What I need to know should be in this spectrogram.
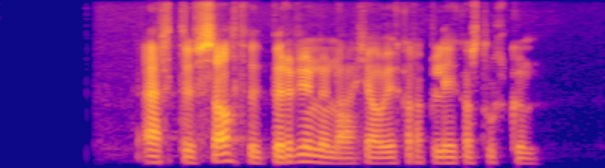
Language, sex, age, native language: Icelandic, male, 20-29, Icelandic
